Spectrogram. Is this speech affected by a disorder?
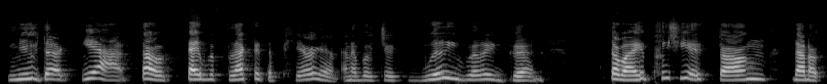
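Yes: profoundly deaf, congenital; born profoundly deaf, hearing aid wearer, learned to speak orally, does not know sign language; accent from deafness, not British, described as accent from nowhere.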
